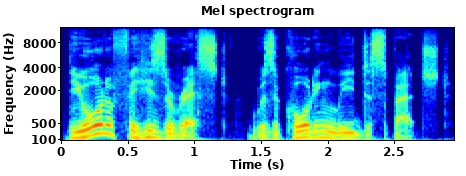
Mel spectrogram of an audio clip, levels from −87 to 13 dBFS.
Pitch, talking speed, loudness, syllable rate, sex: 110 Hz, 160 wpm, -20 LUFS, 5.6 syllables/s, male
